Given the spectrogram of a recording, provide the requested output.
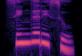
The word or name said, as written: ಸಂಘರ್ಷ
